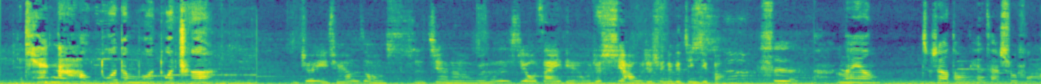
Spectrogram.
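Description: Steady low rumble of scooter and car engines in slow traffic, with people's voices talking over it.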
